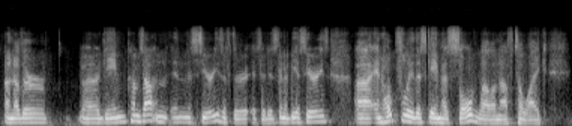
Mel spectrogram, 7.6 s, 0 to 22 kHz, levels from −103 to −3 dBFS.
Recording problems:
garbled, watery; badly; nothing above 8 kHz

